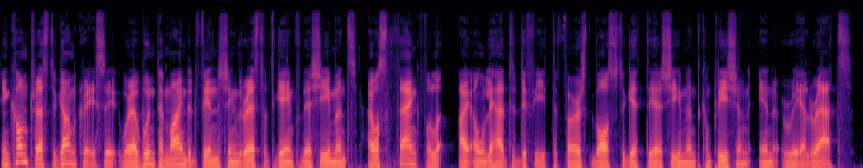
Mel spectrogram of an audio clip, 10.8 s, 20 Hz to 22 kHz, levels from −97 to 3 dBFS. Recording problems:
none

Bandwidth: 15.5 kHz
